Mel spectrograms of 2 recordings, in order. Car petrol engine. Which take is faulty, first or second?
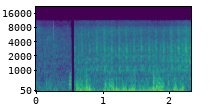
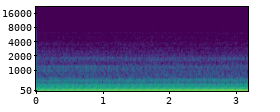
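first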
